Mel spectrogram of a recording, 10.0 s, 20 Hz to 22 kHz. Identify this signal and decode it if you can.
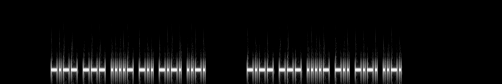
Morse code, heard as a keyed tone, about 30 wpm, 700 Hz. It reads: YO4DCF YO4DCF
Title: DXCC-100 Call Signs - 6 Characters - Repeated 2x - 30wpm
